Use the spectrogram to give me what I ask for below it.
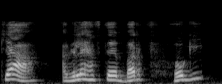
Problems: none marked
